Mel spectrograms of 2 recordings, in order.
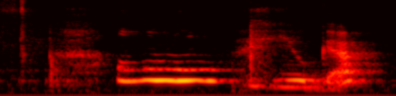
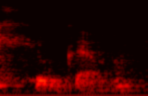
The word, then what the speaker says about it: Hygge: This will be Hygge. I hope it's pronounced as Hygge.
